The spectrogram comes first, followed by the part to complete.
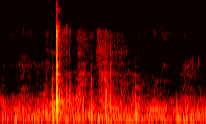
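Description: A cricket bat striking the ball once, a sharp crack with a brief ring, about half a second in.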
